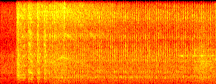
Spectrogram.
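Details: Mitsubishi Pajero Sport diesel after new cylinder head fitted following overheating, with timing belt fitted: short crank, catches within a second, settles into an even diesel idle with no knocks or misses; normal start and idle.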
